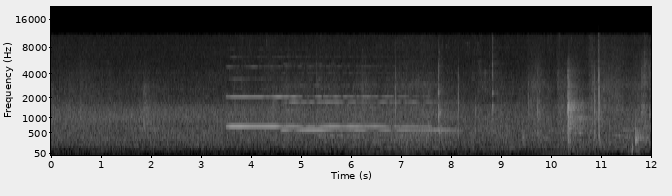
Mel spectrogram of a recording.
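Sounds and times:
elevator two-note chime: 0:03.5 - 0:08.2.

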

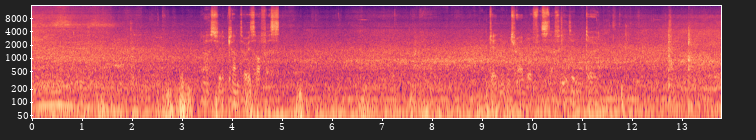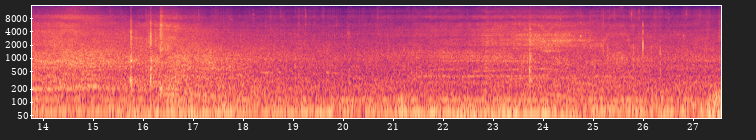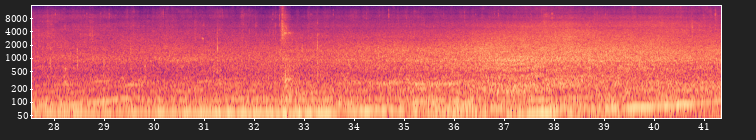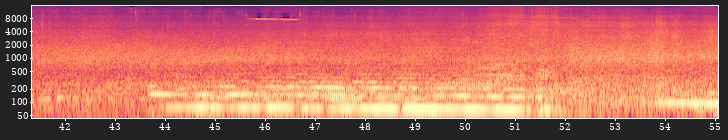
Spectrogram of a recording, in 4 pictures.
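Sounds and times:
cars passing: 0:00.0 - 0:55.0.

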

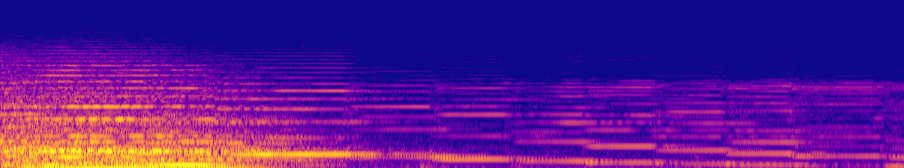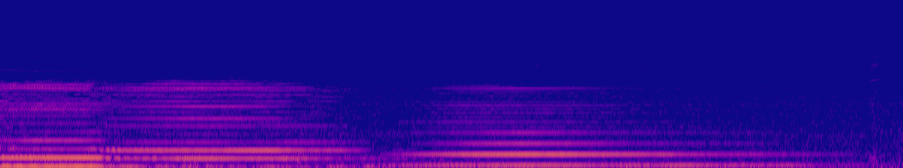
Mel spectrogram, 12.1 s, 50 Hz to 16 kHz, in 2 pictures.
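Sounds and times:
orchestra playing low chords: 0:00.0 - 0:11.2.

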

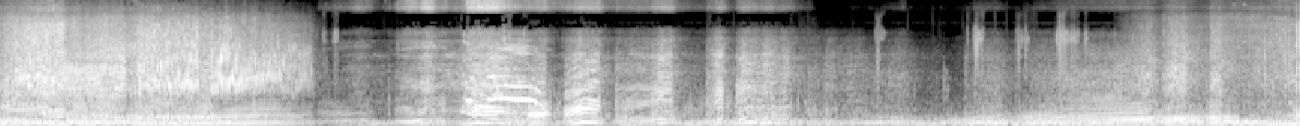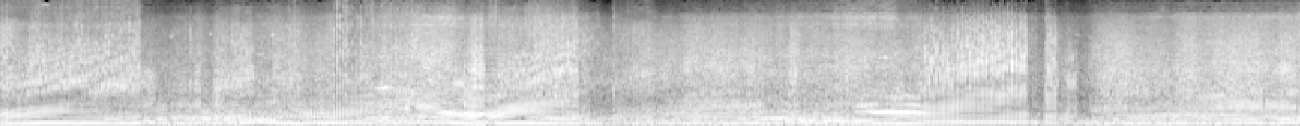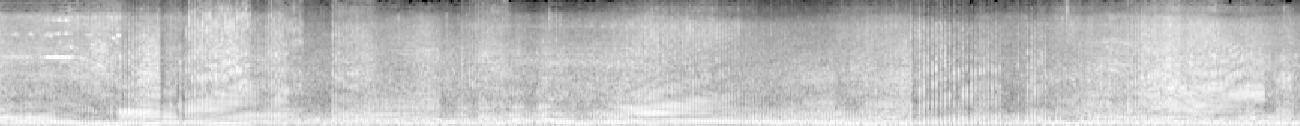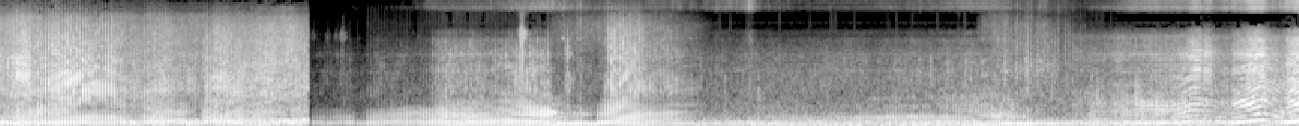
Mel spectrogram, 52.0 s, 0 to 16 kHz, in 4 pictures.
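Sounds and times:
quad engines revving: 0:00.0 - 0:08.0, 0:10.2 - 0:42.2, 0:48.3 - 0:51.9.

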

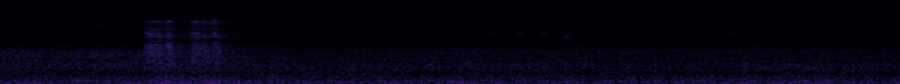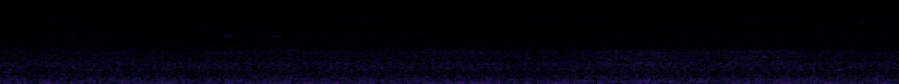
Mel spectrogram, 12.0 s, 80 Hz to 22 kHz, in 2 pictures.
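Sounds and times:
small birds chirping: 0:00.5 - 0:11.9
crow calls: 0:01.0 - 0:01.6.

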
